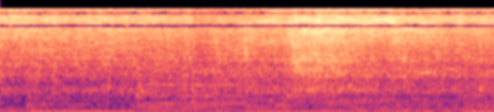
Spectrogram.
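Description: Marinated chicken pieces and chopped spring onions sizzling steadily in hot oil in a frying pan while a silicone spatula stirs them, the sizzle brightening about three seconds in. Soft background music with held notes plays underneath.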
